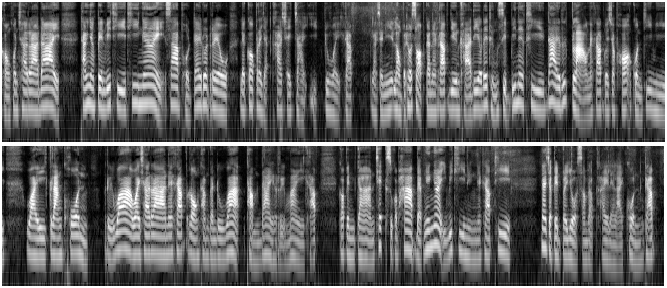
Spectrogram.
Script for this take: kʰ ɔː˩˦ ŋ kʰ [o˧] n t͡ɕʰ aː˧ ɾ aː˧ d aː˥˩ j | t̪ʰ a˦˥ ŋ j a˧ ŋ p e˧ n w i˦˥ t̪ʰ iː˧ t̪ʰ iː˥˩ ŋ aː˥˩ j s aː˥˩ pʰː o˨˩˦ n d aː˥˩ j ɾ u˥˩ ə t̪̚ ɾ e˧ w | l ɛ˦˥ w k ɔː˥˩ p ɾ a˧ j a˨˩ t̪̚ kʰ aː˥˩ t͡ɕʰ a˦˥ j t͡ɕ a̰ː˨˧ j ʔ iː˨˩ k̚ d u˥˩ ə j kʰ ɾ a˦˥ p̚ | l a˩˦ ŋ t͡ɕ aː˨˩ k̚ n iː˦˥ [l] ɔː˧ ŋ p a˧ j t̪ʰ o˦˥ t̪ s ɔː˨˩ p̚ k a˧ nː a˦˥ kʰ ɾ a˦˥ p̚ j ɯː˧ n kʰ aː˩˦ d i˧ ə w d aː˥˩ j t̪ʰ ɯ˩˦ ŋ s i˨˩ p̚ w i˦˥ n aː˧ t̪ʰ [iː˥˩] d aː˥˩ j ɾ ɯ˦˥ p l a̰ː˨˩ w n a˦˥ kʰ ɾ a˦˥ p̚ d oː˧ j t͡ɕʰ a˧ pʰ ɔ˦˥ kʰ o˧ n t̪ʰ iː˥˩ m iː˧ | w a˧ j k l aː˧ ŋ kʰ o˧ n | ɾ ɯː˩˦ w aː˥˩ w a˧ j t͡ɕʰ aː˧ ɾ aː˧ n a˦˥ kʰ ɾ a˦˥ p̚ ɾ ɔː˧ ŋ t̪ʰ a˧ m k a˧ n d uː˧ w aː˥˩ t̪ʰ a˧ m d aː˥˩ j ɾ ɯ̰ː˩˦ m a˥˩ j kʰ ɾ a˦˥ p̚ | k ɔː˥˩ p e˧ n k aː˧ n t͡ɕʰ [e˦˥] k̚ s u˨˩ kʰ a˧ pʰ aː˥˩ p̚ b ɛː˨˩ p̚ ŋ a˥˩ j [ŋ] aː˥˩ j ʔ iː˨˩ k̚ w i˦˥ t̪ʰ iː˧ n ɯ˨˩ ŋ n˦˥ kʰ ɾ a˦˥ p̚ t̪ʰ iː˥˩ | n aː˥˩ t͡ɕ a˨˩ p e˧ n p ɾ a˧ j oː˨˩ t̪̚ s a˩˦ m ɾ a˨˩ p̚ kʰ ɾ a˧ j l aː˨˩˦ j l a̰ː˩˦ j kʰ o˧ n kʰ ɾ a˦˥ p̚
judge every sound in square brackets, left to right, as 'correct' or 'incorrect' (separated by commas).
correct, correct, incorrect, correct, correct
